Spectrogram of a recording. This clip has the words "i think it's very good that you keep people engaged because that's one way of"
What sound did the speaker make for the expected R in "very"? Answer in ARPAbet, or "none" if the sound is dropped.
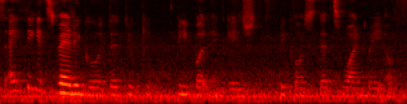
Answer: R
